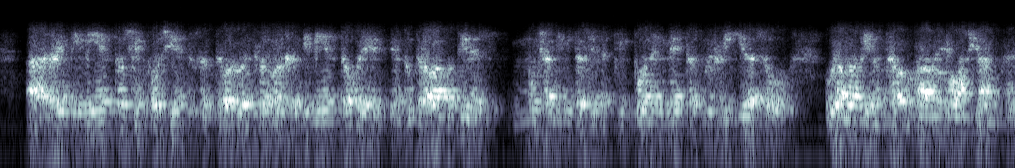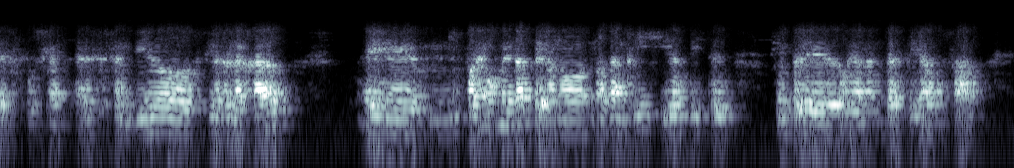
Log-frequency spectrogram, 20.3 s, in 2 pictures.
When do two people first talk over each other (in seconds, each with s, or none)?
8.3 s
